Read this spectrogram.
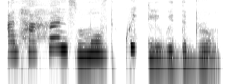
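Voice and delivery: ordinary delivery, nothing marked

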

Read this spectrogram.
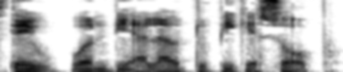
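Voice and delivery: ordinary talk

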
